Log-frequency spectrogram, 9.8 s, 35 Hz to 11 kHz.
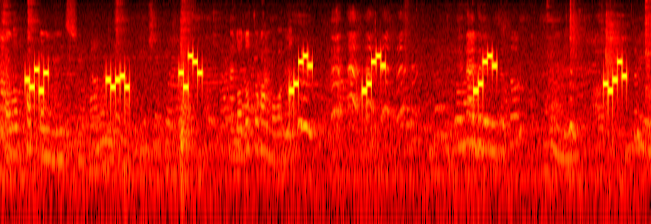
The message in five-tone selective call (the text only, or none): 42716 42452 62296 13998 13998 13998 31495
